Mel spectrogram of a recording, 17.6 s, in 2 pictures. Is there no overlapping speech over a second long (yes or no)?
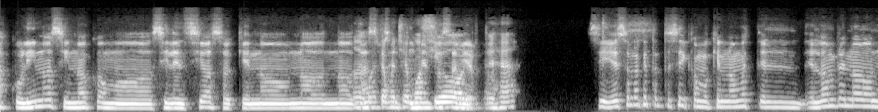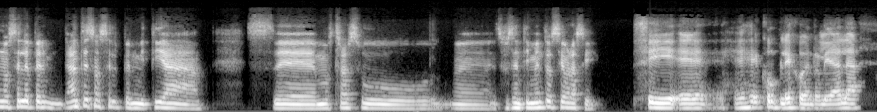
no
